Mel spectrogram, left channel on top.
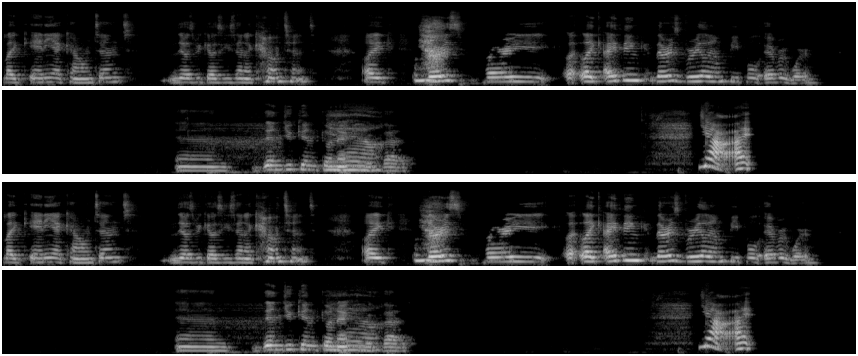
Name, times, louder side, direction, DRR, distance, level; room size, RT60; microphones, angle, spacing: voice 1, 0.0-1.3 1.6-3.9 4.2-8.2 10.3-12.6, right 2 dB, 15° right, 0.6 m, -25 dB
voice 2, 4.1-4.4 11.0-11.2 11.8-12.3 15.0-16.0, left 3 dB, 35° left, 0.5 m, -24 dB
3.9 x 2.2 x 3.2 m
head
